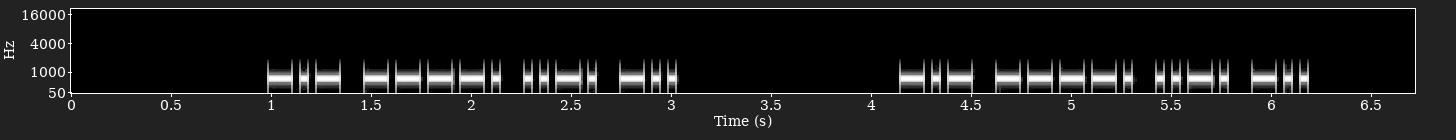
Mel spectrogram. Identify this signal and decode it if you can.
Morse code, heard as a keyed tone, about 28 wpm, 700 Hz. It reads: K9FD K9FD
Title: Call Signs Repeated 2x - 30wpm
